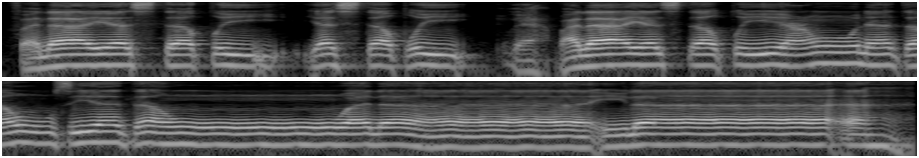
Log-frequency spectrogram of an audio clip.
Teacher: itu huruf ta-nya tetap dia isti'la walaupun berbaris kasrah. Ya, tapi memang porsinya tidak sebesar ketika huruf ta ini berbaris fathah atau dhammah.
